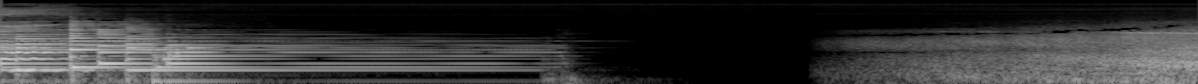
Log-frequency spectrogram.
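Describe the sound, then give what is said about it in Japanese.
An airplane taking off, a broad roar that swells steadily louder after a short silence, following an earlier sustained tonal sound. “拓也たちを乗せた飛行機はアメリカへと飛び立ちました”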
